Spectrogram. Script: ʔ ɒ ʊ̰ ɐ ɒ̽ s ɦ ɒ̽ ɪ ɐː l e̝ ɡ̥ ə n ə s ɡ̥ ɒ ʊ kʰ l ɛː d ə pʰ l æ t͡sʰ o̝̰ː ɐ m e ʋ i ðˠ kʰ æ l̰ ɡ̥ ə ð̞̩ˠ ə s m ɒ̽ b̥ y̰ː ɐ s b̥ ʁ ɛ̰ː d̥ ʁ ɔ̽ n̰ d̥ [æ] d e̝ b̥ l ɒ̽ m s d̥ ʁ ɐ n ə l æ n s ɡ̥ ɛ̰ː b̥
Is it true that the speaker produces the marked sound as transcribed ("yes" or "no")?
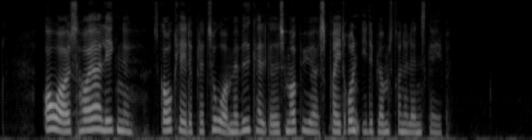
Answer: no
